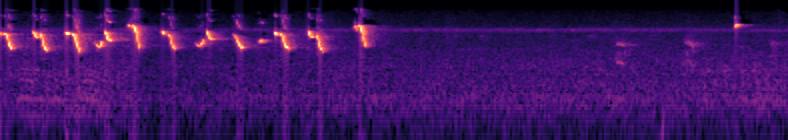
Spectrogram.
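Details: A saffron finch gives its courtship song, a rapid run of about a dozen sharp, high, downslurred chip notes over nearly four seconds, then goes quiet apart from a few faint distant calls.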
